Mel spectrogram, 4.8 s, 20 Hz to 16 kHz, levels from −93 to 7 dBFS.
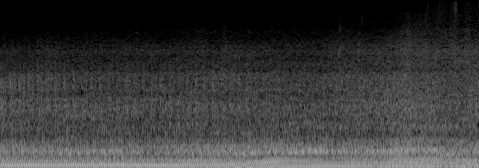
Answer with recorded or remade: recorded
